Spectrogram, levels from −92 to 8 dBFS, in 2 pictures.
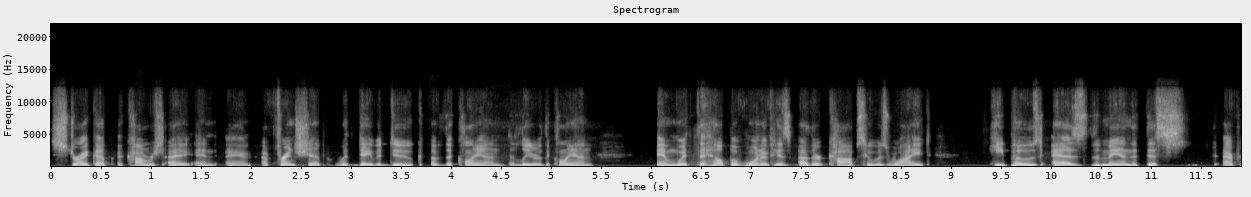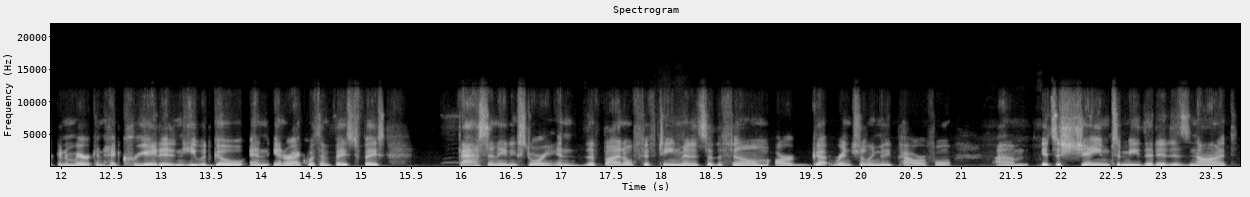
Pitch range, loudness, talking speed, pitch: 100-125 Hz, -20 LUFS, 195 wpm, 110 Hz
